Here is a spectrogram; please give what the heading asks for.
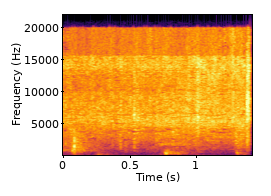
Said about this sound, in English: All right, that sizzle.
